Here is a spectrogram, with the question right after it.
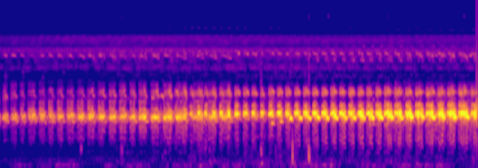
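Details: A frog or toad gives a fast, steady run of rattling, pulsed croaks that carries on without a break. Finding: Frog.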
